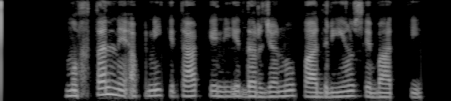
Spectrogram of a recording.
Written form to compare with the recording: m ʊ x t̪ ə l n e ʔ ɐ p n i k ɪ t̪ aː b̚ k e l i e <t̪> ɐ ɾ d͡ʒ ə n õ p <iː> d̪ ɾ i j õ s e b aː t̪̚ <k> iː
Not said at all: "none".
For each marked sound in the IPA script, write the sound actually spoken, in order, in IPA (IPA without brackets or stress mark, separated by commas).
d̪, aː, k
